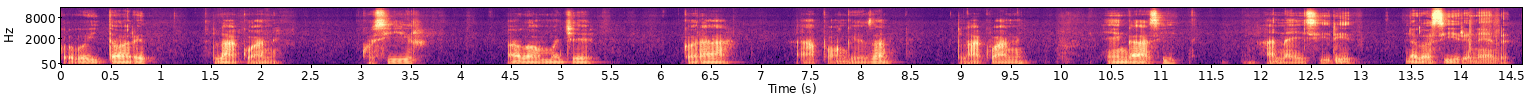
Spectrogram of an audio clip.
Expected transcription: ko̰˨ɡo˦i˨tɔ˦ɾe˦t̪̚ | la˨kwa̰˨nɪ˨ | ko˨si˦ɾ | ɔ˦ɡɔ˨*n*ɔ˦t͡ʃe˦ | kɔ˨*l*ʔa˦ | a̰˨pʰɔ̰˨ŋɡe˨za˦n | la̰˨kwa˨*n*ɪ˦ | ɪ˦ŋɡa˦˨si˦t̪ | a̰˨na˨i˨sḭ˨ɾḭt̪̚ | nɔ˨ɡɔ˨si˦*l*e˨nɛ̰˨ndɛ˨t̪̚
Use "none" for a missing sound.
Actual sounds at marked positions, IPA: m, ɾ, n, ɾ

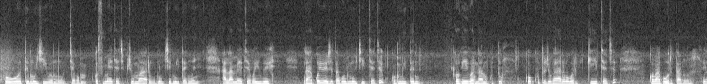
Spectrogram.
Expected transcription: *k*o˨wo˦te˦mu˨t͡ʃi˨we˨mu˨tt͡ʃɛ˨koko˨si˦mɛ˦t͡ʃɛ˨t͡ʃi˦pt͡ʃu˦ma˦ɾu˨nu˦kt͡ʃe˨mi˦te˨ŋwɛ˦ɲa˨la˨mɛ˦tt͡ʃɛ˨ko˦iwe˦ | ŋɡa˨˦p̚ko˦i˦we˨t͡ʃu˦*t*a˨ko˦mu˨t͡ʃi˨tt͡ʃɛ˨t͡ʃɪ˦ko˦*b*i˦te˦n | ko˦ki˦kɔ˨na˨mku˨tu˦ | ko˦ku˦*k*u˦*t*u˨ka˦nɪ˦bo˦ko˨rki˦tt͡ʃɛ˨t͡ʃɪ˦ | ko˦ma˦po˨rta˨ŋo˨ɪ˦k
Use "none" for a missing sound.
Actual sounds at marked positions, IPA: k, t, m, t, t͡ʃ

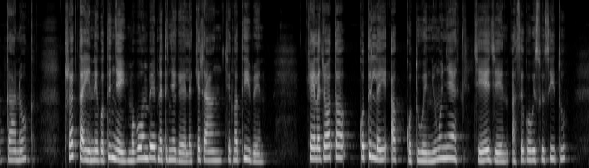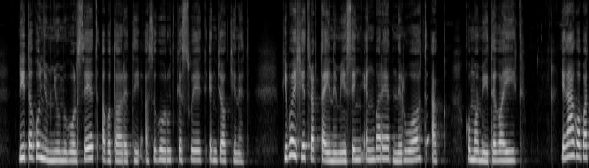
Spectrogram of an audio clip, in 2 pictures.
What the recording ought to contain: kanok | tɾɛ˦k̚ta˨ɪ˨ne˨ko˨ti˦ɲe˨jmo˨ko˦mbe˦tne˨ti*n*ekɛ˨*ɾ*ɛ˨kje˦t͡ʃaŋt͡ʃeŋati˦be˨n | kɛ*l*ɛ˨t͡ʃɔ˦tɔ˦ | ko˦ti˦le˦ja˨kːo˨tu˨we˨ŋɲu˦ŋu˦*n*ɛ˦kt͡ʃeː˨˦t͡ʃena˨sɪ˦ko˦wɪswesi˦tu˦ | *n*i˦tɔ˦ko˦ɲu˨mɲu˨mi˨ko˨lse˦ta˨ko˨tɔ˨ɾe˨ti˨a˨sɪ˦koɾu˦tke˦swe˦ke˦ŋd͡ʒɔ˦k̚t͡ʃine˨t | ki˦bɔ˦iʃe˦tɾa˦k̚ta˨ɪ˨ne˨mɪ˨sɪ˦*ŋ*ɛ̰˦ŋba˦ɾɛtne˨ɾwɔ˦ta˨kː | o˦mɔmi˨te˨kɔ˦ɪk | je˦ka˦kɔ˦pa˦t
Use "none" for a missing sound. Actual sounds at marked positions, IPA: ɲ, l, l, ɲ, n, ŋ

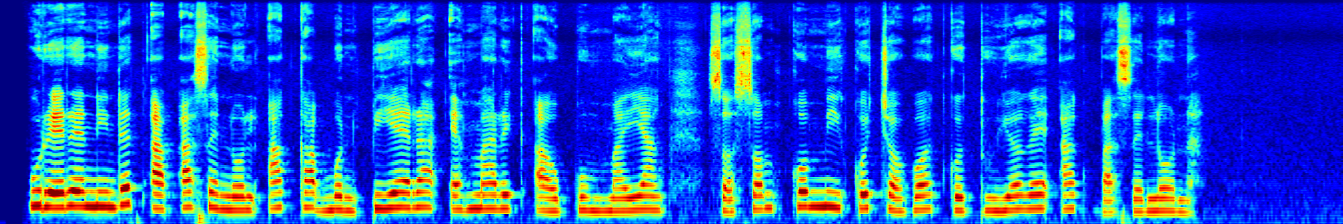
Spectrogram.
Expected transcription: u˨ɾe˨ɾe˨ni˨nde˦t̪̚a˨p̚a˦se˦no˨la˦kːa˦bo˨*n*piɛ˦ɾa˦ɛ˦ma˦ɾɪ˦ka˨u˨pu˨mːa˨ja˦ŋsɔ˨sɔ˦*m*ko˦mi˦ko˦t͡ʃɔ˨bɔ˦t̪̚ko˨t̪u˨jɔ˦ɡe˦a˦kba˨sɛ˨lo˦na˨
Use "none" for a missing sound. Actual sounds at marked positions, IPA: n, m

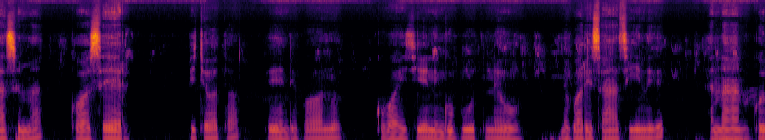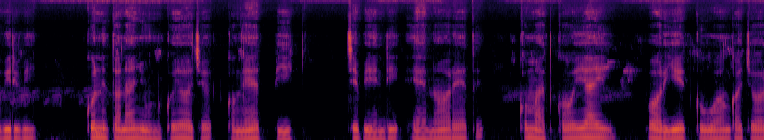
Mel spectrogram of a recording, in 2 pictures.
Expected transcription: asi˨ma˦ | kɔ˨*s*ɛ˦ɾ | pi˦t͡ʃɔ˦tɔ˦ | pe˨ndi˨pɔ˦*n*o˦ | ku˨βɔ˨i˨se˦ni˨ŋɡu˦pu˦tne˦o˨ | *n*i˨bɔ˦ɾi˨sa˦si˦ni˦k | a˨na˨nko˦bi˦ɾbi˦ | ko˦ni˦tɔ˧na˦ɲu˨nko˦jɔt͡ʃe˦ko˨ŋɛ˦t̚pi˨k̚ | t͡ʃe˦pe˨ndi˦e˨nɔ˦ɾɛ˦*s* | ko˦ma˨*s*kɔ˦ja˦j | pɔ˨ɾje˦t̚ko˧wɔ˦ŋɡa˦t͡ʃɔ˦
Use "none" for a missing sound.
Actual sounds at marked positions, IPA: s, n, n, t, t

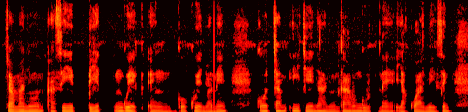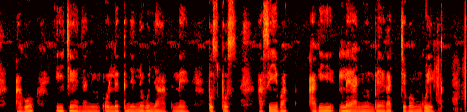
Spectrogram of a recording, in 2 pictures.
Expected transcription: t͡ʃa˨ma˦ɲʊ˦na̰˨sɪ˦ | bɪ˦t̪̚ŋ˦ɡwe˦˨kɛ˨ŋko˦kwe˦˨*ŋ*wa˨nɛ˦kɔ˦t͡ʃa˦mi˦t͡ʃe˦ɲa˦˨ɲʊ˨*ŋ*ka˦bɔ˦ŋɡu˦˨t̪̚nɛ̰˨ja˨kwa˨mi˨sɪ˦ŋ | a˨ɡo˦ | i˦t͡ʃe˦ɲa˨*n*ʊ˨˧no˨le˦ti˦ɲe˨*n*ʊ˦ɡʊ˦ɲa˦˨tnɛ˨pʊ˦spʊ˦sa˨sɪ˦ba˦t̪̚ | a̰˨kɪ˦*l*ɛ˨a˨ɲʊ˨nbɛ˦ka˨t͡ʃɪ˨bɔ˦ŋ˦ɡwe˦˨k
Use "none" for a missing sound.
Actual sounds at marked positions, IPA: ɲ, n, ɲ, ɲ, l

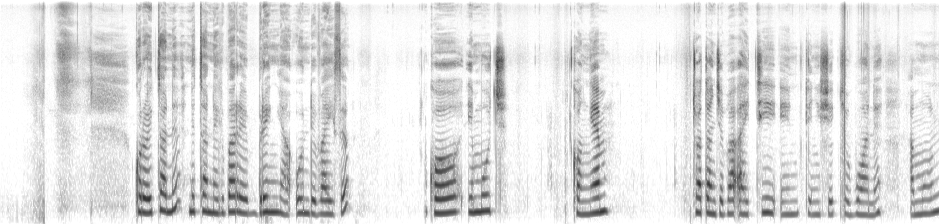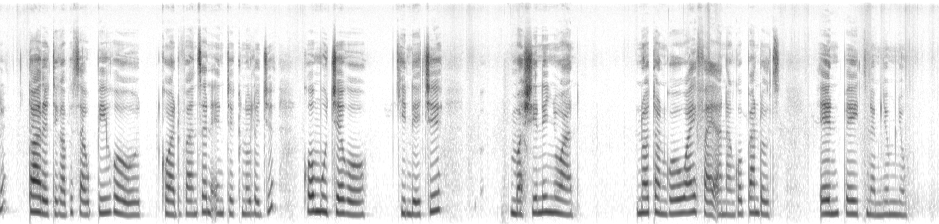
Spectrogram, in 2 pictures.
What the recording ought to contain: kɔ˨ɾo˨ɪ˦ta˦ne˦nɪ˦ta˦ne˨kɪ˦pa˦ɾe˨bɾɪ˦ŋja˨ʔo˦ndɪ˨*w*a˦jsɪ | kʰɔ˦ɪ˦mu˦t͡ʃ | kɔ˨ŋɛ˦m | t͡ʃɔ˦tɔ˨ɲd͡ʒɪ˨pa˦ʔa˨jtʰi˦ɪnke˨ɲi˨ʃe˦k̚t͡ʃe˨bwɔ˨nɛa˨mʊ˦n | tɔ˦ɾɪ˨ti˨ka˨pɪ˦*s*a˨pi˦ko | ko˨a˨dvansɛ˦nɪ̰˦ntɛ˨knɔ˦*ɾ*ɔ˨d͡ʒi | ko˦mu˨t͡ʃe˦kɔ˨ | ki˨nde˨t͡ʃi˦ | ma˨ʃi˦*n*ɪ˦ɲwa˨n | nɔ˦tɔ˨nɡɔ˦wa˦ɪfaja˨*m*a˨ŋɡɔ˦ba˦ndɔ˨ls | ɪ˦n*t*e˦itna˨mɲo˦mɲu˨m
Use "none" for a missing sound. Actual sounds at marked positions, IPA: v, s, l, n, n, p

